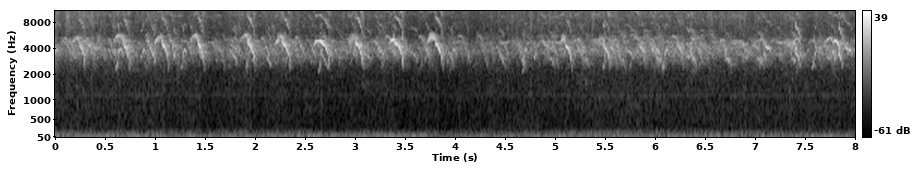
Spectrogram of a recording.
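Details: Crowd of 1040 newly arrived slow-growth broiler chicks peeping nonstop, high thin notes tumbling over each other several times a second, over a low steady background hum.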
